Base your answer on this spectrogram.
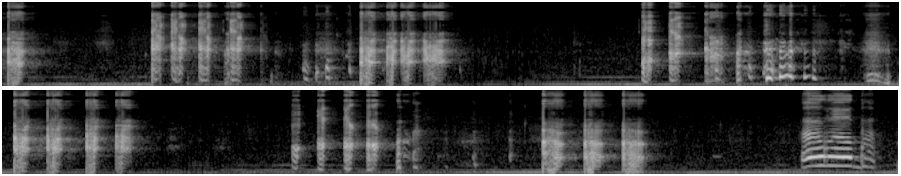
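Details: Several clusters of short, dry coughs and throat-clearing, used to communicate, separated by pauses, in a quiet room with a low hum.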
